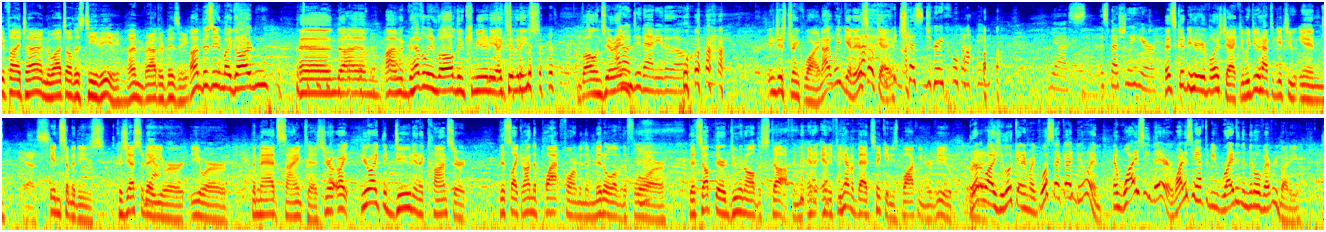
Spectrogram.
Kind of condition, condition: setting, busy venue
